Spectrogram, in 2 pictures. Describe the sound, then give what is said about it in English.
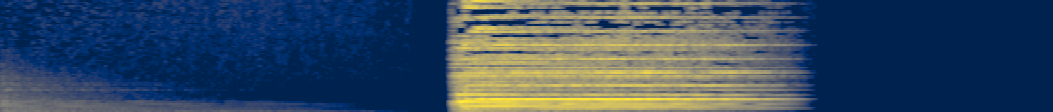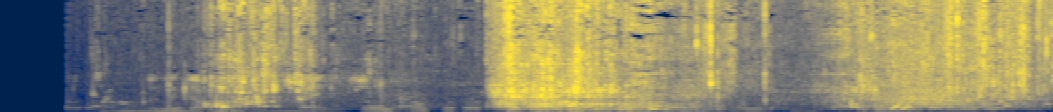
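Water splashing and sloshing as people in Lesotho gather it from a spring near their village. The splashing comes in uneven noisy bursts through the second half, after an earlier sustained tonal sound and a short silence. “What you're hearing are the sounds of people in Lesotho gathering water from a spring not far from their village.”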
